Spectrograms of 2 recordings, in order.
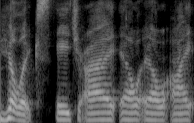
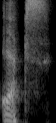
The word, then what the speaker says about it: Hillix: It's Hillix, Hillix. And it's Awesome. just pronounced just like it's spelled, Hillix.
